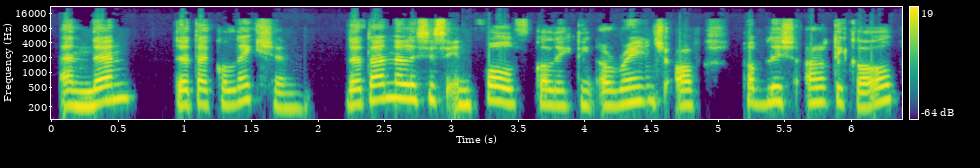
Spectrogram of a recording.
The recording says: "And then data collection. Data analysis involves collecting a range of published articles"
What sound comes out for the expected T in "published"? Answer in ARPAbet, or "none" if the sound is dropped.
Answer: none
